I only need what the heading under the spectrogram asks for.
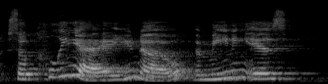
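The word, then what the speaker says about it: plié: the bar start with plie so let's look how to spell it pl/i with this accent that tells us the sound that the e makes is an a sound a lot of French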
